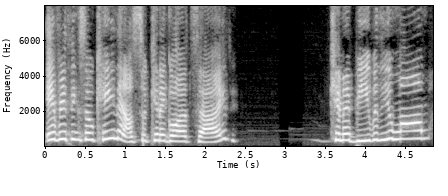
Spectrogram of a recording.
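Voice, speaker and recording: Played by a woman, a nervous young schoolgirl clings to every word, her voice pitched high and bouncing with anxious questions. She is eager to please and quick to plead. The sound is close and dry. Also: lively intonation, a bit bright, no echo, faint music behind. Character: anxious clingy little schoolgirl, elementary age. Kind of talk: one-voice audio drama.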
